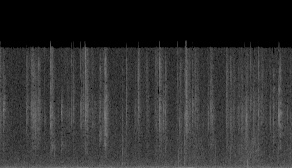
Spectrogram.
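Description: A long necklace of red and clear beads, apparently glass, with metal links is held dangling and moved with the fingertips so the beads clink together. Quiet, bright, short clicks and tinkles come in an irregular run over a steady low background hiss.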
